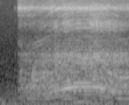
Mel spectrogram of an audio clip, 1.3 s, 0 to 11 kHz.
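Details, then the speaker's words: STM32 drone (MH-FC V2.2) with FS-i6 transmitter on, switch C up, in normal mode with PWM output: brushless motors spin up to smooth, high, even whine drifting slightly with throttle stick; normal motor spin. "기본 동작 모드로 들어갔고 PWM 출력이 되고 있죠. 지금 상태에서 스로틀 키를 조작하면 모터가 회전할"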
